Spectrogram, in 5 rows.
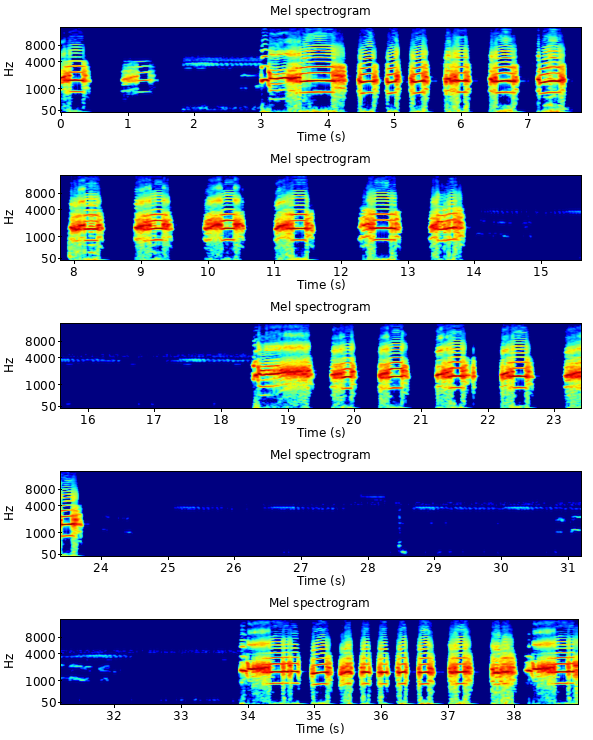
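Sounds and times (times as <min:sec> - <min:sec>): hen cackling calls: 0:00.0 - 0:01.6, 0:02.7 - 0:11.7, 0:12.3 - 0:15.0, 0:18.5 - 0:24.6, 0:33.9 - 0:38.9.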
